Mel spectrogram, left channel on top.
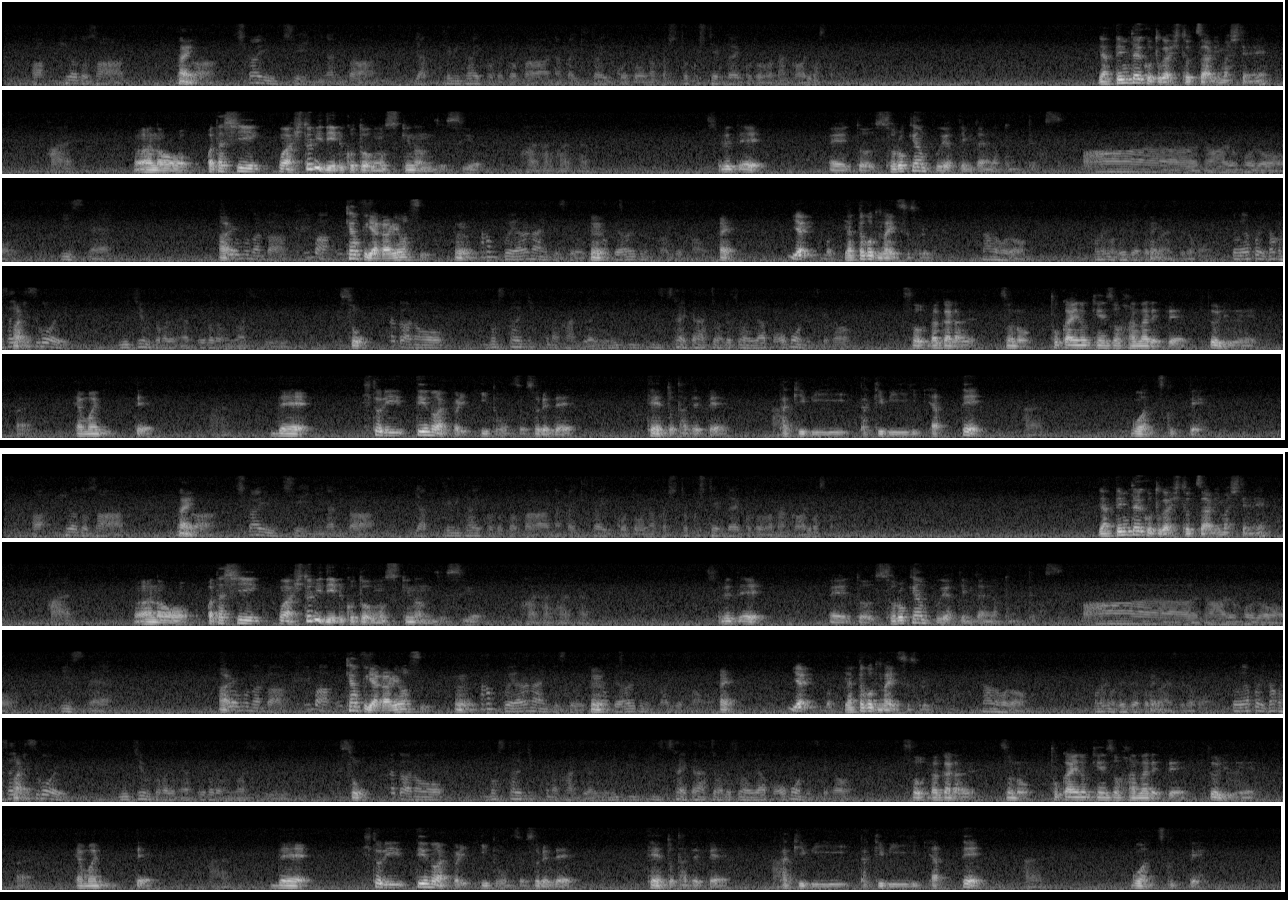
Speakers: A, on the right; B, on the left.
A: あ、ヒロトさん、なんか近いうちに何かやってみたいこととか、
B: はい。
A: なんか行きたいこと、なんか取得してみたいことがなんかありますか
B: やってみたいことが一つありましてね。
A: はい。
B: あの、私は一人でいることも好きなんですよ。
A: はいはいはいはい。
B: それで、えっと、ソロキャンプをやってみたいなと思ってます。
A: あー、なるほど。いいっすね。
B: はい。
A: それはもうなんか、今、
B: キャンプやられますうん。
A: しキャンプやらないんですけど、キャンプやられてるんですかヒロトさんは。
B: うん。はい。いや、まやったことないんですよ、それが。
A: なるほど。私も全然やったことないですけども。
B: はい。
A: でもやっぱりなんか最近すごい
B: はい。
A: YouTube とかでもやってる方もいますし、
B: そう。
A: なんかあの、ノスタルジックな感じがいい、いい、いいんじゃないかなって私もやっぱ思うんですけど、
B: そう。だからね、その、都会の喧騒を離れて、一人で、
A: はい
B: はい、山に行って、
A: はい。
B: で、一人っていうのはやっぱりいいと思うんですよ。それで、テント立てて、
A: うん。はい。
B: 焚き火、焚き火やって、
A: はい。
B: ご飯作って、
